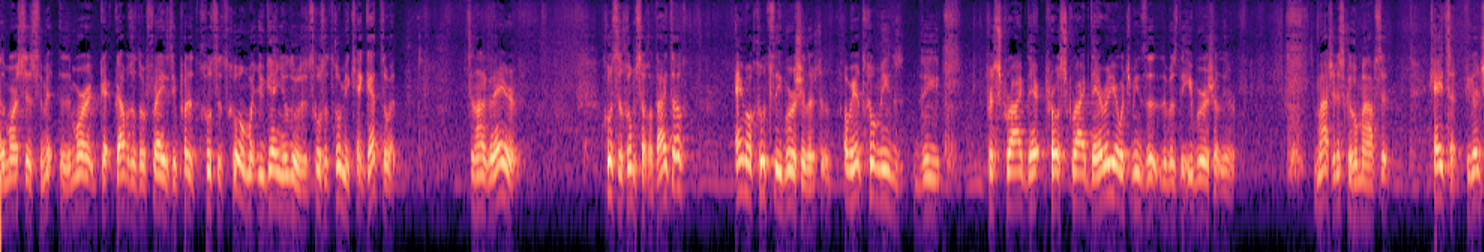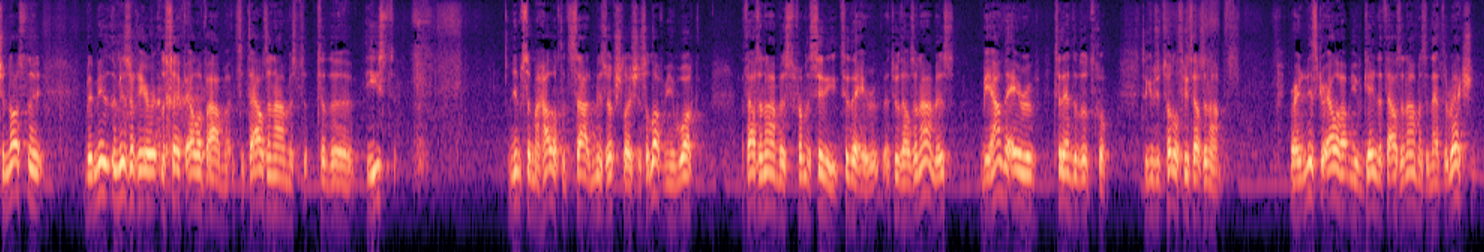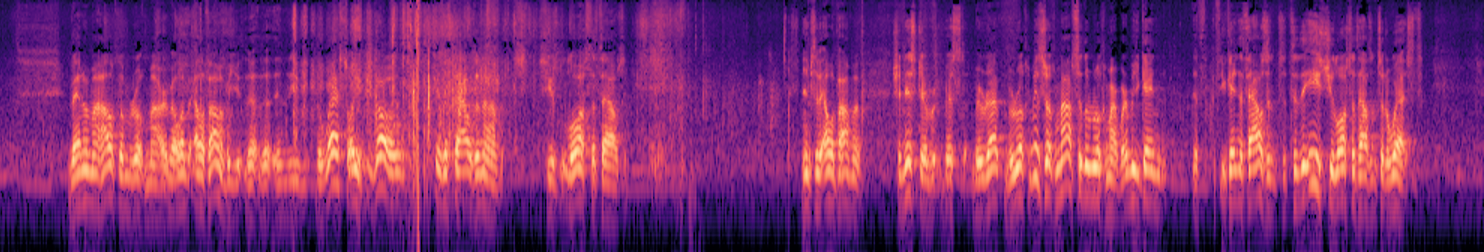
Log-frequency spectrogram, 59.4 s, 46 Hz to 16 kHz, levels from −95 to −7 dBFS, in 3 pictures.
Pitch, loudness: 370 Hz, -21 LUFS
